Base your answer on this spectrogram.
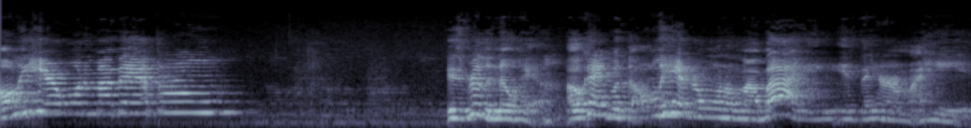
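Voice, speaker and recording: A raised, projected voice swings very widely in pitch at a fairly quick pace, with audible room echo and noticeable background noise. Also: woman, high pitch for a woman. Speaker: beauty vlogger and teacher. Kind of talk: casual vlog chat. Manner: fast; animated.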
